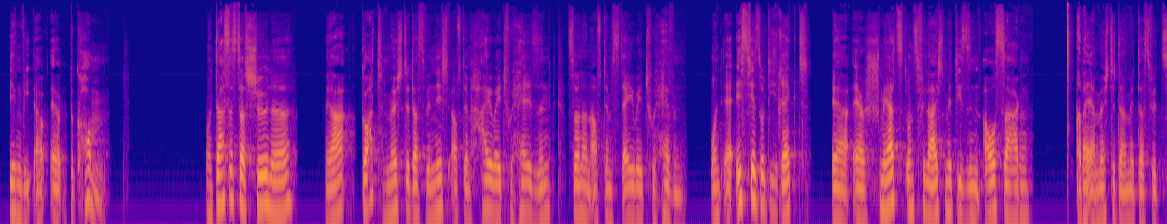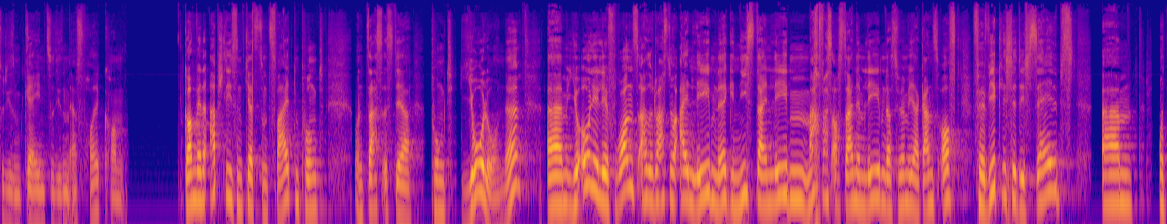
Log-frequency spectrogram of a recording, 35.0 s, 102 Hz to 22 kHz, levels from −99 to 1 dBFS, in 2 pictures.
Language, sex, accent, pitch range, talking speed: German, male, German, 130-185 Hz, 165 wpm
